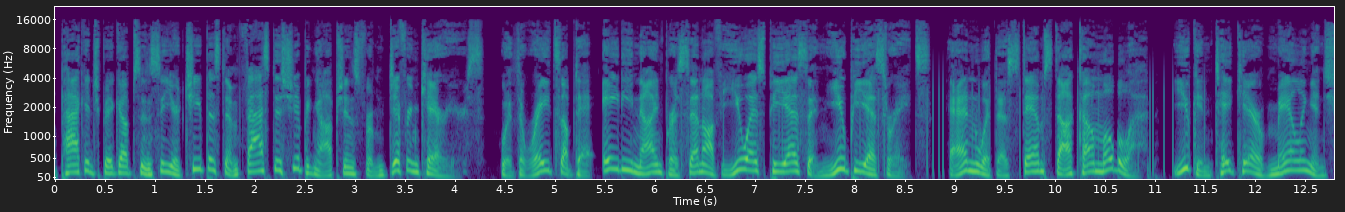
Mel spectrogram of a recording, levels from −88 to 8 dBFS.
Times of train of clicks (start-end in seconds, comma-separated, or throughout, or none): 6.20-11.50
